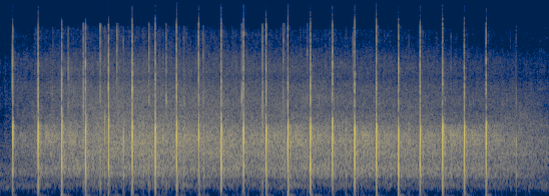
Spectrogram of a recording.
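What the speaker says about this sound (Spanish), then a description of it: "Un aplauso, por favor." Sparse, slow clapping at a seminar, only a few pairs of hands striking in a steady sequence of sharp, separate claps that continues for about eight seconds, with no voices.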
